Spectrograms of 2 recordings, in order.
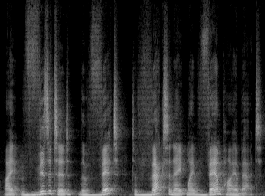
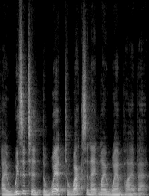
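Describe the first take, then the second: First: The v sounds are said as v. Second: The v sounds are said as w. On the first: The speaker calls it right. "let me read the correct one" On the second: The speaker calls it wrong. "this is incorrect"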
